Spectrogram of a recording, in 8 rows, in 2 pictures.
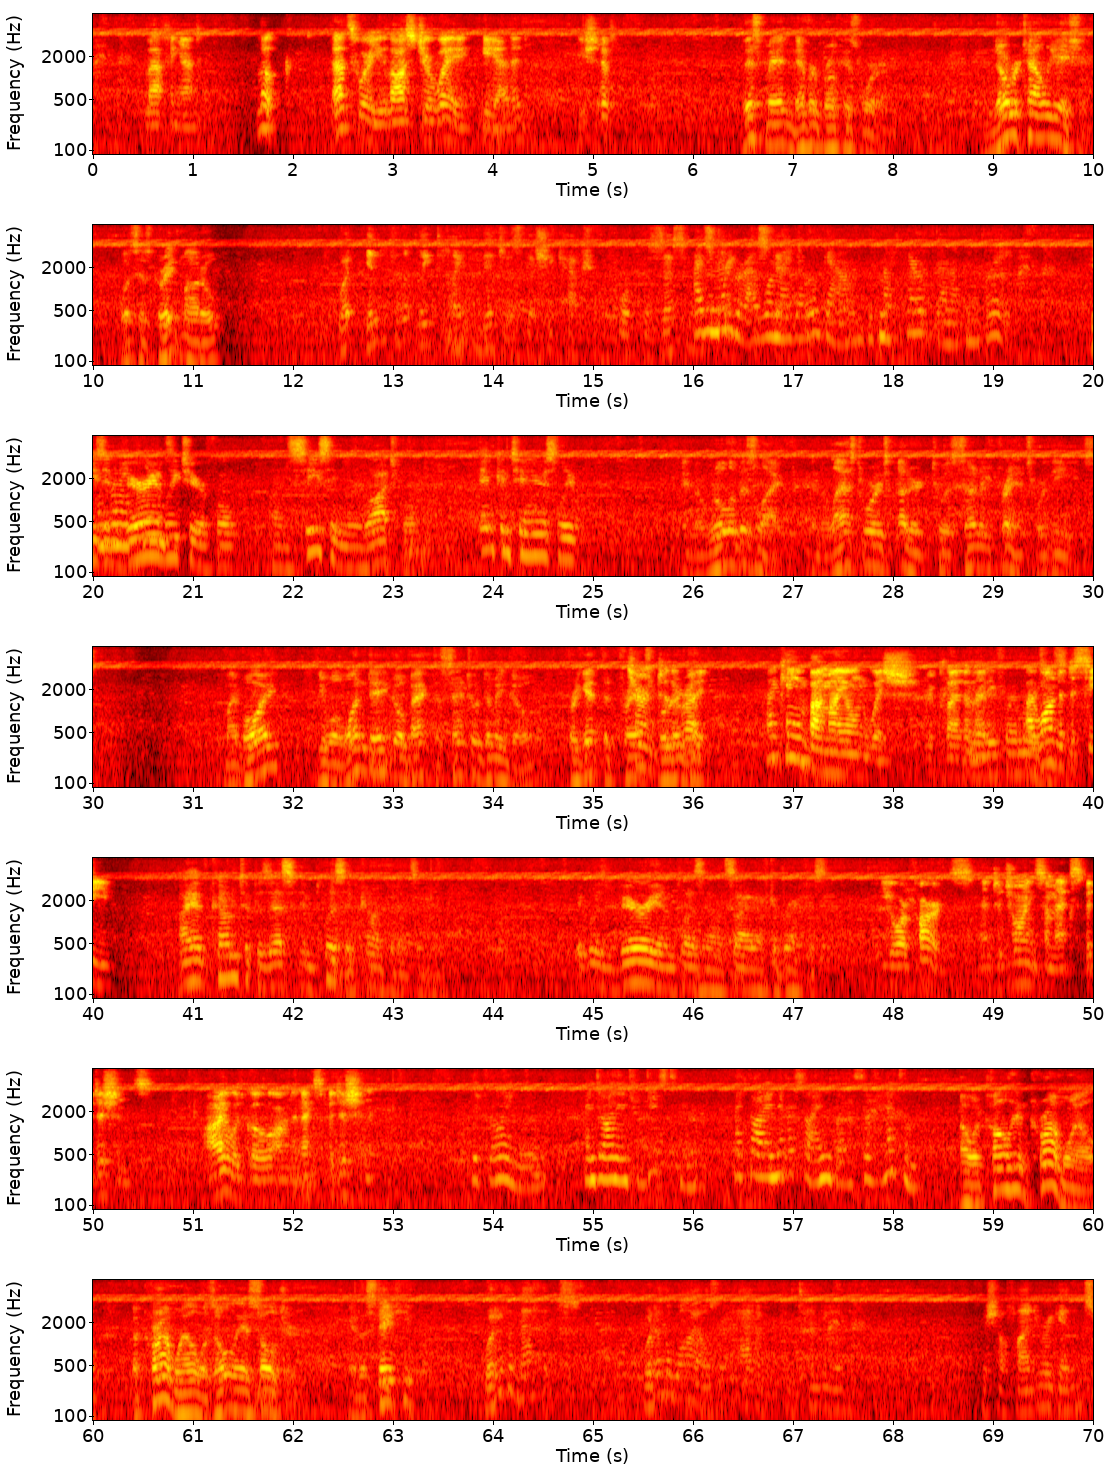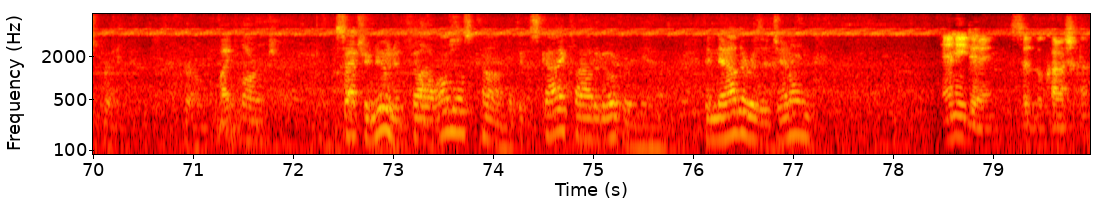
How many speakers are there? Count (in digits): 5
